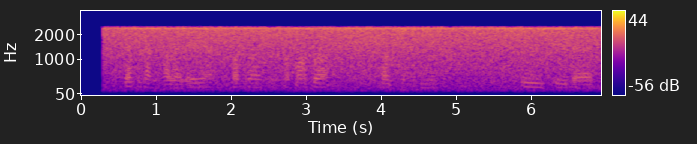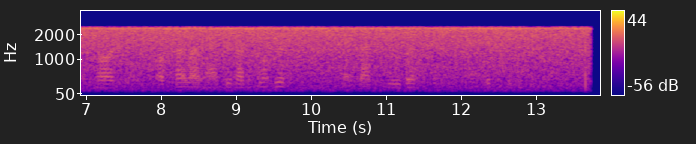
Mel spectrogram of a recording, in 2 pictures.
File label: 122.925 MHz; scanner radio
